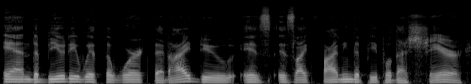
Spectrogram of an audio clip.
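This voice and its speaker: Brazilian-accented young man, low voice. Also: little pitch movement, normal speed, a little mellow, dry recording, clean studio sound. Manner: laughs easily, rambling with restarts and fillers. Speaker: guest organizer. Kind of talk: casual interview chat.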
